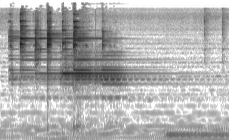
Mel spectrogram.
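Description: A small bell is struck three times in quick succession, its bright, high-pitched tone ringing out and slowly fading over a soft low hum, with no talking.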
